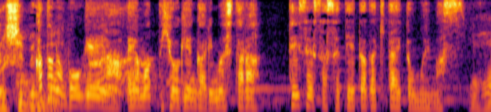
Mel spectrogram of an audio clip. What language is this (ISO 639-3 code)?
jpn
